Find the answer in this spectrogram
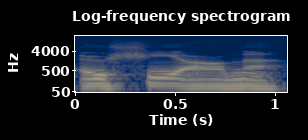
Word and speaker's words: Oceania: oana theme as well is it Oceana I mean I know it's spelled near Oceania some people just say Oceana because I think they've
